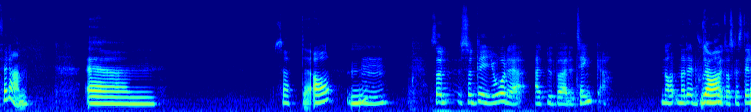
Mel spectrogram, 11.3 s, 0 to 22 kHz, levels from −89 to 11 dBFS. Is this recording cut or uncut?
uncut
